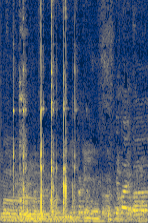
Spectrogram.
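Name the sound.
glasses clinking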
